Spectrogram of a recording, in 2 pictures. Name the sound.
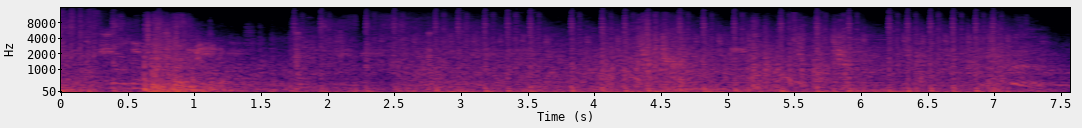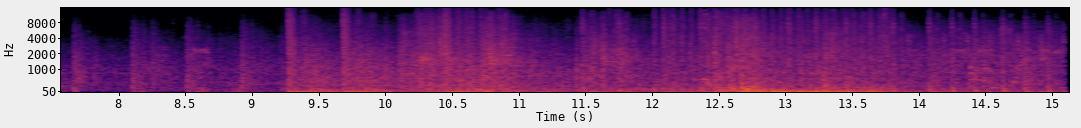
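automated turrets firing guns in the video game Fallout 4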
